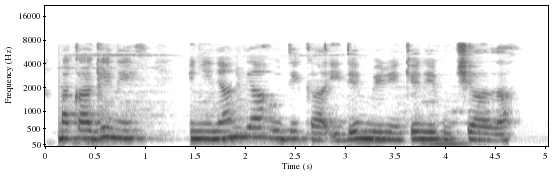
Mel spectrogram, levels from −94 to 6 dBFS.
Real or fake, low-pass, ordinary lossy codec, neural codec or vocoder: real; 7.2 kHz; none; none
